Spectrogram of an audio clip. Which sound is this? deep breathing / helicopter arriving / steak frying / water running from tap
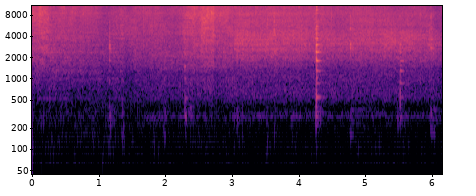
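steak frying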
